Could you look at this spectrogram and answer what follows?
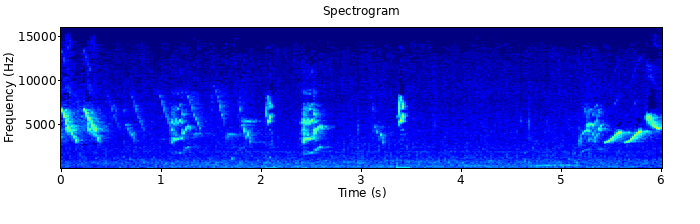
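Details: Young-bird training song of the double-collared seedeater, 'tui tui zel zel' style: high, scratchy downslurred notes, some spaced chips, a quiet gap of about one and a half seconds, then a rising, bright whistled phrase at the end.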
